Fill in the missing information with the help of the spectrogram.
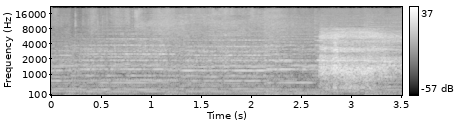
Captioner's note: snake hissing; dramatic music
